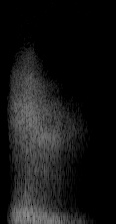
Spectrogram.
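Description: A logo-reveal whoosh sound effect: one swoosh that comes in suddenly and falls in pitch as it fades away over about a second and a half.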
